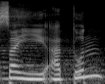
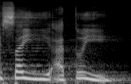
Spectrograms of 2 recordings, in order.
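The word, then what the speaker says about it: سيئة: Bukan sayyi'atun tapi sayyi'atui, masuk ke ya. Disertai dengung. Artinya tahan dulu di sini.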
